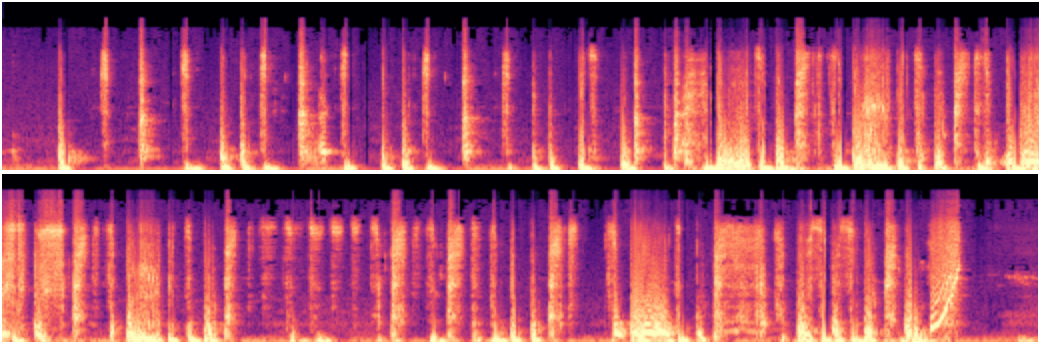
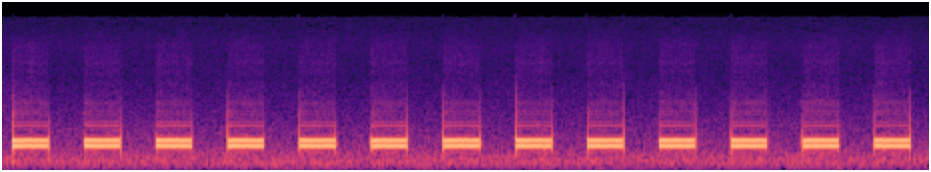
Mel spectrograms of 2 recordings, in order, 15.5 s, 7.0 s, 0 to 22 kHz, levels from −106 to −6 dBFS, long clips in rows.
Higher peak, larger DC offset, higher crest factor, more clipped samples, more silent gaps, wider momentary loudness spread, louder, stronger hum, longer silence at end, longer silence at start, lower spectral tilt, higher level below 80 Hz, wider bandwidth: first, 0 dBFS vs -10 dBFS; first, 6% vs under 0.1%; about the same, 8 dB vs 12 dB; first, 6% vs under 0.1%; neither; first, 9 LU vs 3 LU; first, -9 LUFS vs -23 LUFS; neither; second, 0 s vs 0.15 s; about the same, 0 s vs 0.05 s; second, -4 dB/octave vs -7.5 dB/octave; first, -12 dBFS vs -62 dBFS; first, 13.5 kHz vs 3.6 kHz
